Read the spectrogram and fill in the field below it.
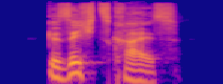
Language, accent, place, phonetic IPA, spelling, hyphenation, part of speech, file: German, Germany, Berlin, [ɡəˈzɪçt͡sˌkʁaɪ̯s], Gesichtskreis, Ge‧sichts‧kreis, noun, De-Gesichtskreis.ogg
- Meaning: 1. field of vision, visual field 2. horizon 3. knowledge, horizon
